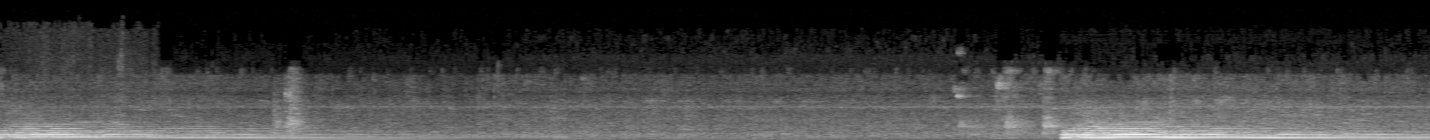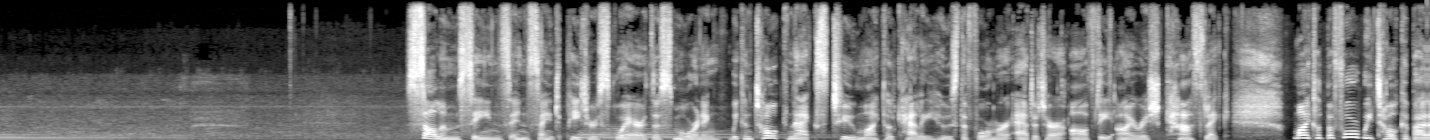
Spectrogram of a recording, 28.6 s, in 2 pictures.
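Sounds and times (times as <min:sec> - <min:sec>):
church bells tolling in St. Peter's Square: 0:00.0 - 0:08.2, 0:10.5 - 0:17.7, 0:18.5 - 0:25.0
speech: 0:18.6 - 0:28.6.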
